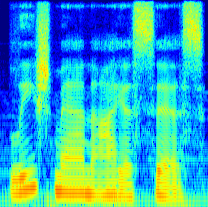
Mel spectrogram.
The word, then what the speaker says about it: leishmaniasis: blood transfusions what is leash maniasis in dogs pronounced leash man i assist and also known as kennel canine leishmaniasis as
